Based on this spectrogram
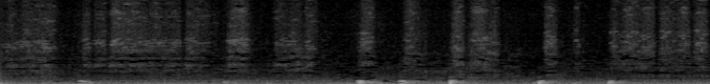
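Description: Handwriting during a mathematics lesson: a run of short, scratchy strokes, sparse at first and then clustered more tightly in the second half, with no talk.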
